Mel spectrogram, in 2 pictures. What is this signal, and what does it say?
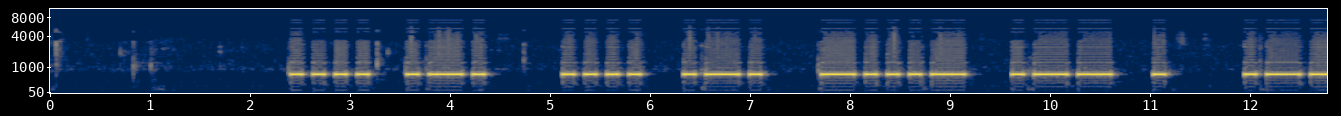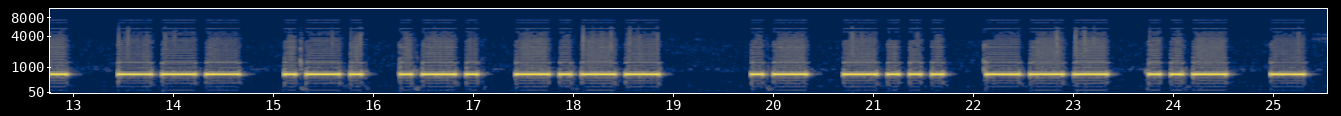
Morse code, heard as a keyed tone, about 11 wpm, 660 Hz. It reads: HR HR <BT> WE WORRY ABOUT
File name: jh8cbh / 2022cw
